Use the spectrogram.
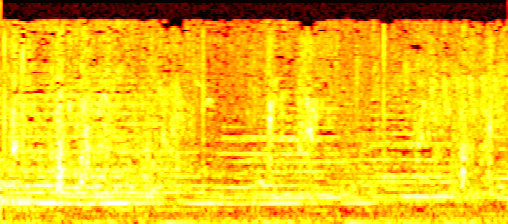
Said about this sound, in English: to the warm, sunny, grassy banks of North Lakes, with the birds twittering and the water lapping.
